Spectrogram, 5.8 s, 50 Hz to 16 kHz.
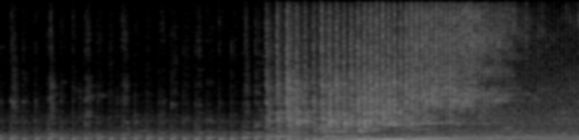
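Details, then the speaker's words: Restored Jacobsen Chief 800, loose high idle adjustment screw just tightened: slow even putting, then a smooth climb to a steady high idle; runs cleanly, owner happy. "There's high idle. I think I'm pretty happy with that."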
